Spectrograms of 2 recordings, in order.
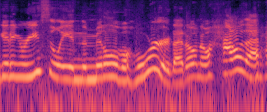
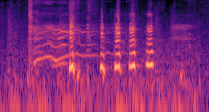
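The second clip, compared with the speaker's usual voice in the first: high-pitched burst of real laughter; laughing. Real, not acted. Friend amused by a teammate's guess, laughing. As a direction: burst out giggling. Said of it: "Laughs at everything".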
